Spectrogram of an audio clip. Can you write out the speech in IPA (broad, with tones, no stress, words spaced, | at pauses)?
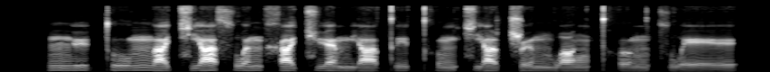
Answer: n̪y˧˥t̪u˧˥ n̪ä˧˥t͡ɕjä˥ swə˥˩nxä˥ t͡ɕɥɛ˥˩mjä˨˩t̪i˥ t̪ʰʊ˨˩ŋt͡ɕjä˥˧ʈ͡ʂɻ̩˥˩ n̪wɑ˧˥ŋ t̪ʰɤ˧˥ŋt͡swe˨˩˦ɪ̯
